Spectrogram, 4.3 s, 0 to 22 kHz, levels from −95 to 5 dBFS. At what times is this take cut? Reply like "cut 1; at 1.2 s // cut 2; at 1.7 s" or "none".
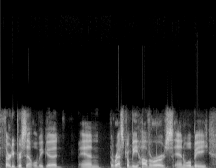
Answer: cut 1; at 1.6 s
